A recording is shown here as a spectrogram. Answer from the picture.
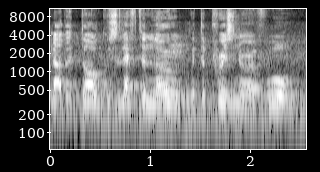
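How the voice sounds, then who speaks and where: Amid noticeable background noise, a man speaks in a raised, projected voice. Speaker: spoken word poet. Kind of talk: spoken word poetry performance. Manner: occasional stutters.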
